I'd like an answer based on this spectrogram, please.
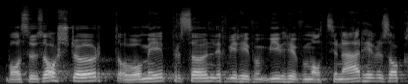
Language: Swiss German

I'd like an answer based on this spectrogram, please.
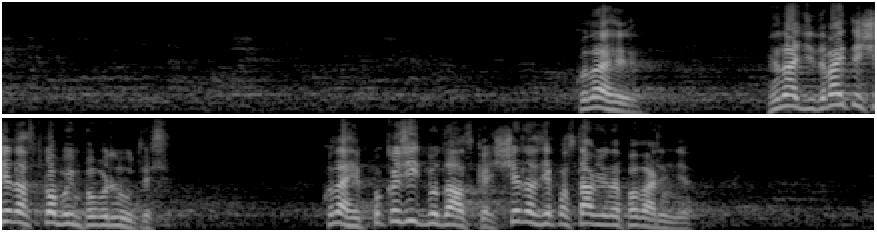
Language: Ukrainian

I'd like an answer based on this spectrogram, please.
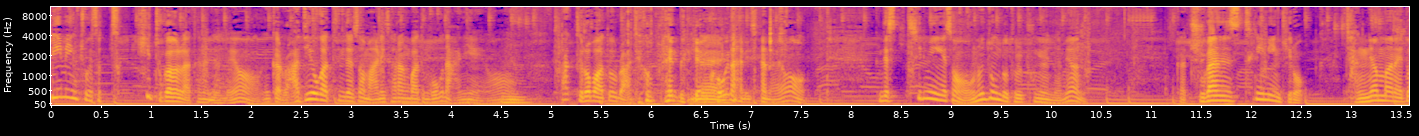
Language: Korean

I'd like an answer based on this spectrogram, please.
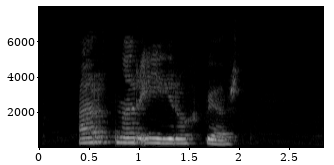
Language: Icelandic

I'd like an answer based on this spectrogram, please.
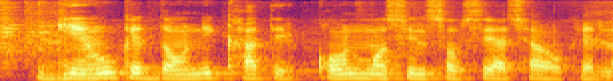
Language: Bhojpuri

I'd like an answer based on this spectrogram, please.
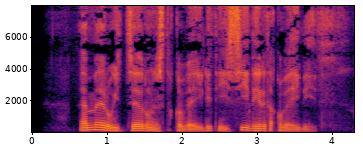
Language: Kabyle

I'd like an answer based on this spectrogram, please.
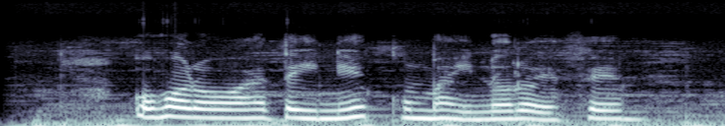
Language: Kikuyu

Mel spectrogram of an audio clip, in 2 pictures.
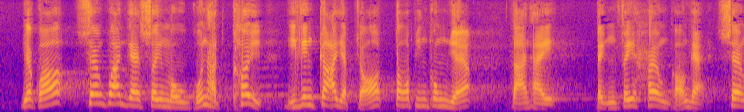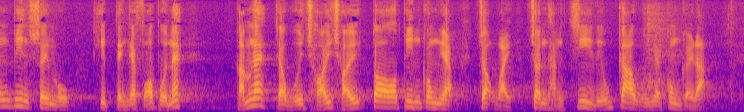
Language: Cantonese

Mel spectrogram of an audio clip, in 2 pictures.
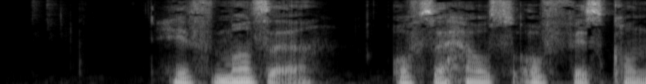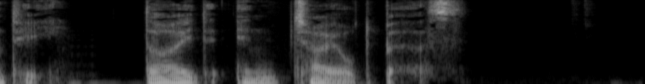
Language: English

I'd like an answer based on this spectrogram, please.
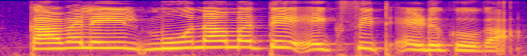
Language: Malayalam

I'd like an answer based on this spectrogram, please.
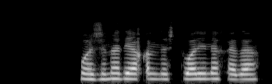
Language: Pashto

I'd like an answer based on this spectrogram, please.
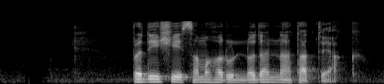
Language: Sinhala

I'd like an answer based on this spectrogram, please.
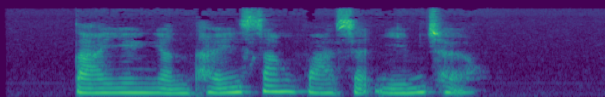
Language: Cantonese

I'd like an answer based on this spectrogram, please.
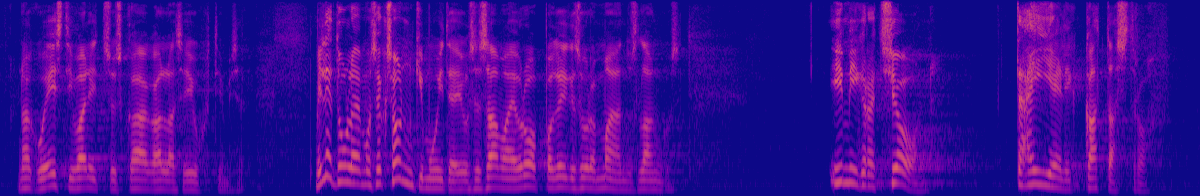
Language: Estonian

